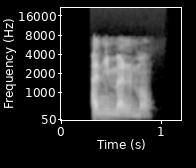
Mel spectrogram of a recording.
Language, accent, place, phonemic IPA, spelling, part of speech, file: French, France, Lyon, /a.ni.mal.mɑ̃/, animalement, adverb, LL-Q150 (fra)-animalement.wav
- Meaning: animally; in a brutish manner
